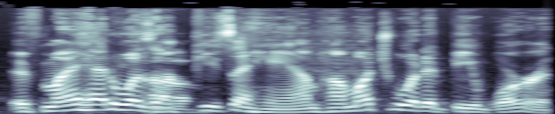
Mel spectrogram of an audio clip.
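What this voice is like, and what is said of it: Kids in the Hall character voice. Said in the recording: “You did the ham head voice thing very well, though. ... That's pretty good.”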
